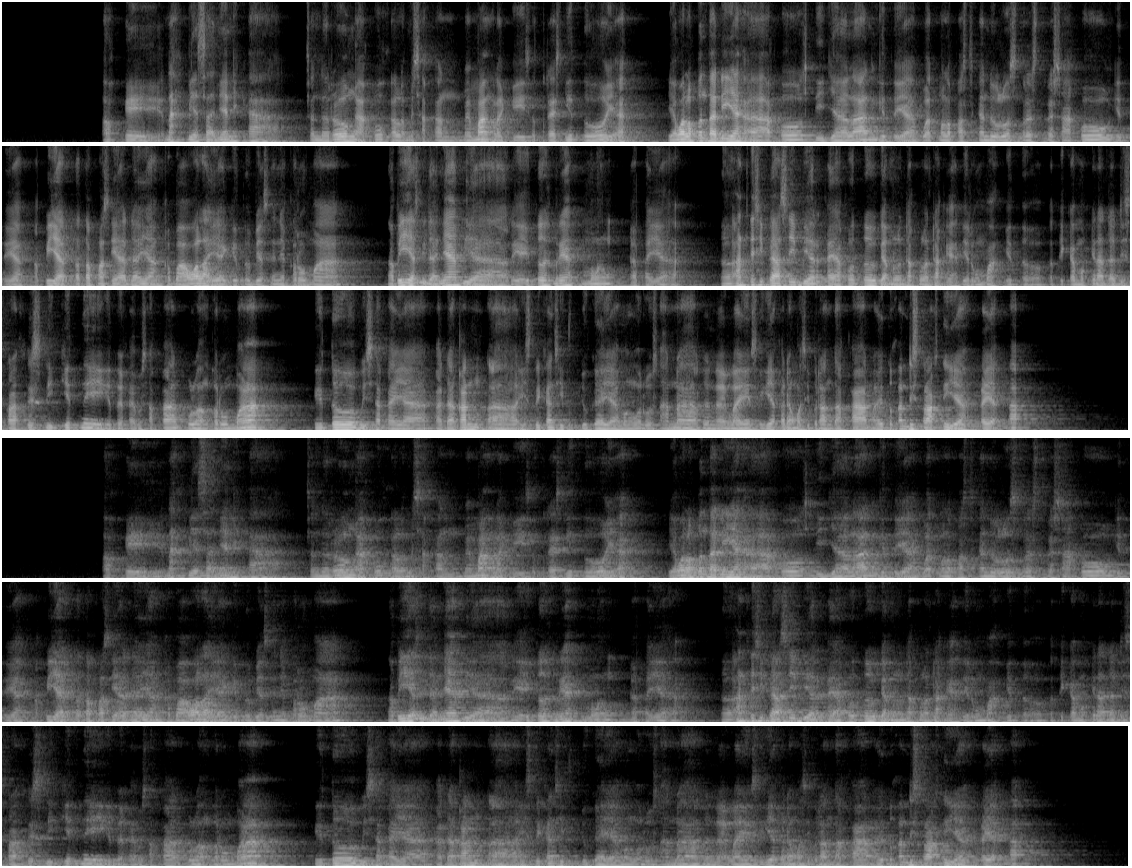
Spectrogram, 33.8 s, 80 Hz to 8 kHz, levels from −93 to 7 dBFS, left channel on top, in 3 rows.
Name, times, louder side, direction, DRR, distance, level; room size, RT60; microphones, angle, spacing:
voice 1, 1.0-2.8 3.1-6.2 6.7-14.7 15.1-18.1 18.5-21.7 22.0-25.1 25.7-32.7, left 4 dB, 40° left, 9 dB, 0.3 m, -27 dB
6.3 x 3.5 x 4.7 m, 1.2 s
head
